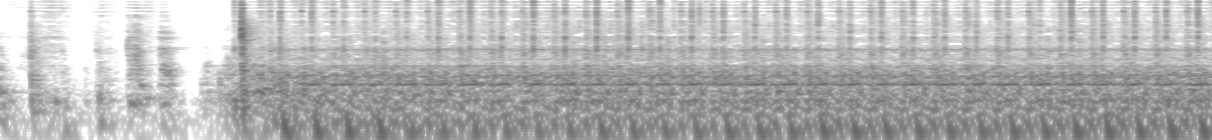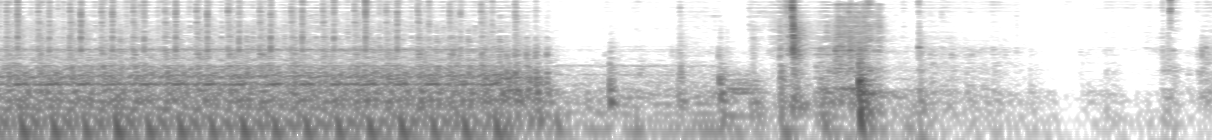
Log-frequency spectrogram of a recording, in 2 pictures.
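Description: Sewing machine stitching a small paper-pieced heart of fabric, a steady rapid run of needle strokes for about eight seconds, then stopping, followed by a few brief handling clicks.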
